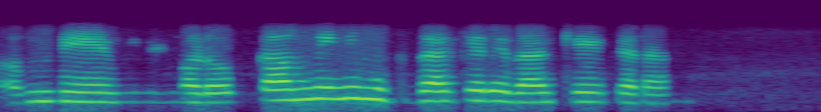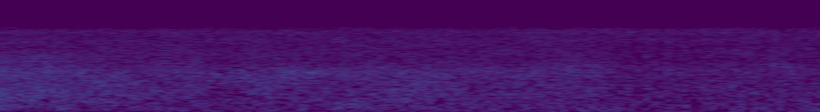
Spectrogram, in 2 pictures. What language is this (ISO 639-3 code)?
doi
